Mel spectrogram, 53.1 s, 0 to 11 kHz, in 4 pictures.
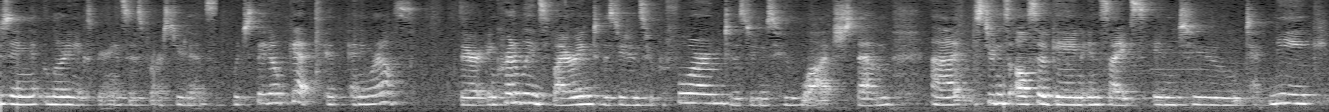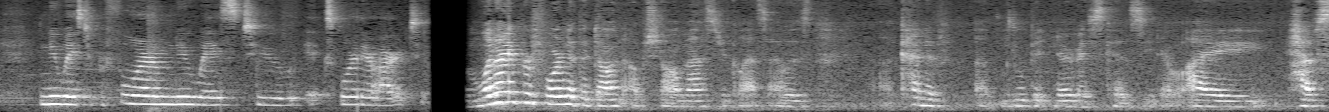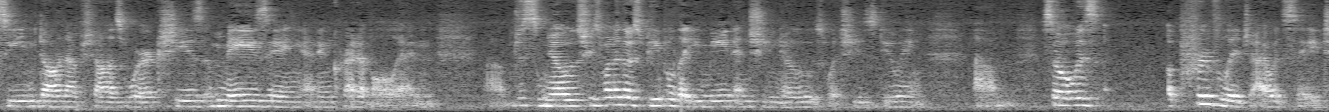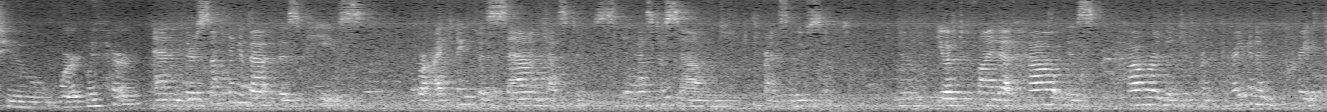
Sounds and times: Speech: 0.0 - 37.7, 38.3 - 53.1.

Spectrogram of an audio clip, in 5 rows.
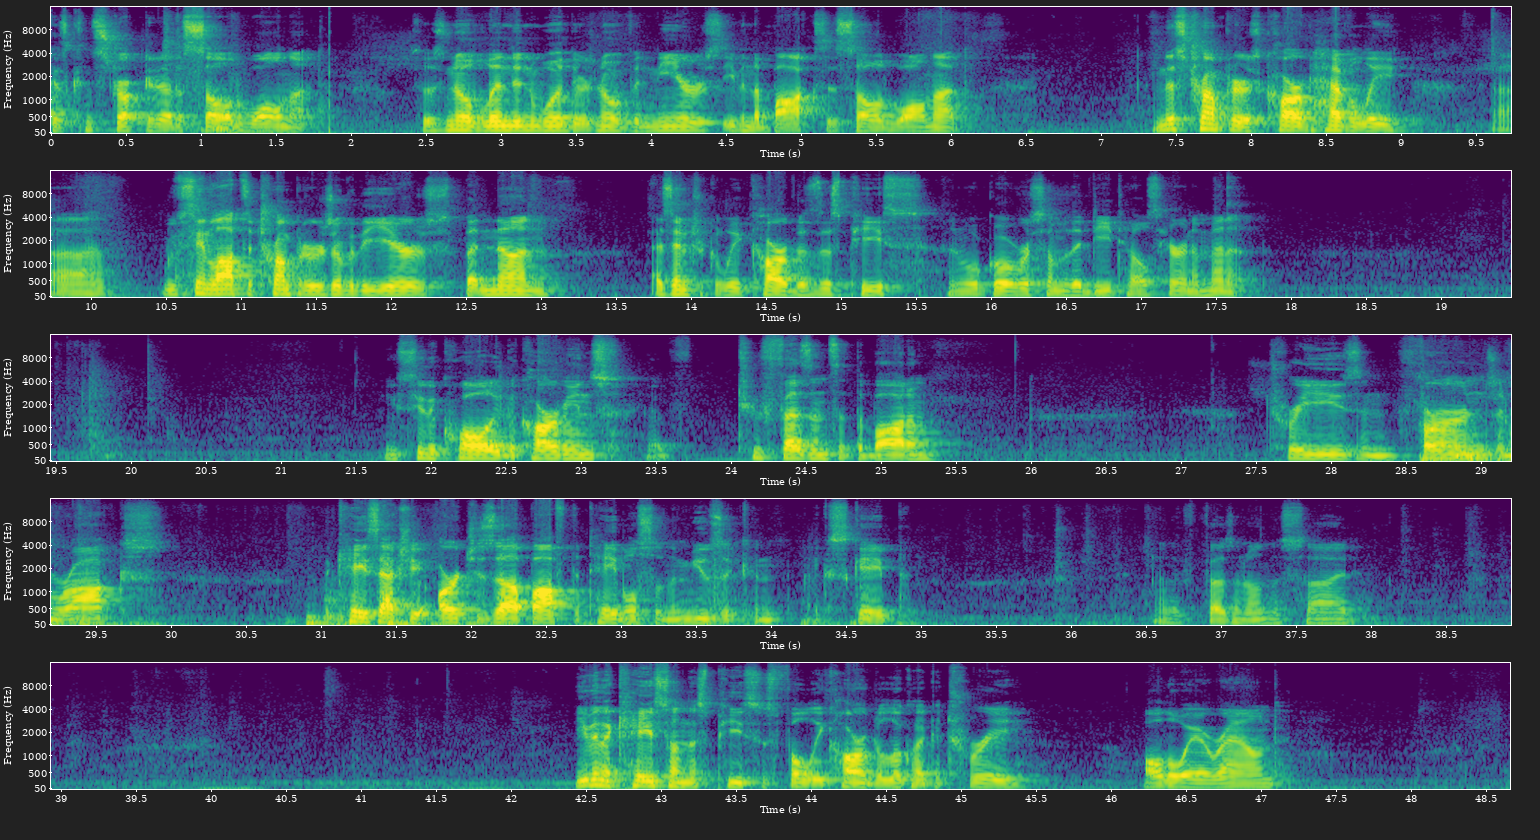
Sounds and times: Speech: 0.0 - 6.2, 7.3 - 17.9, 21.7 - 25.5, 27.6 - 30.0, 31.0 - 35.0, 36.5 - 38.0, 42.4 - 45.6, 46.2 - 47.3.

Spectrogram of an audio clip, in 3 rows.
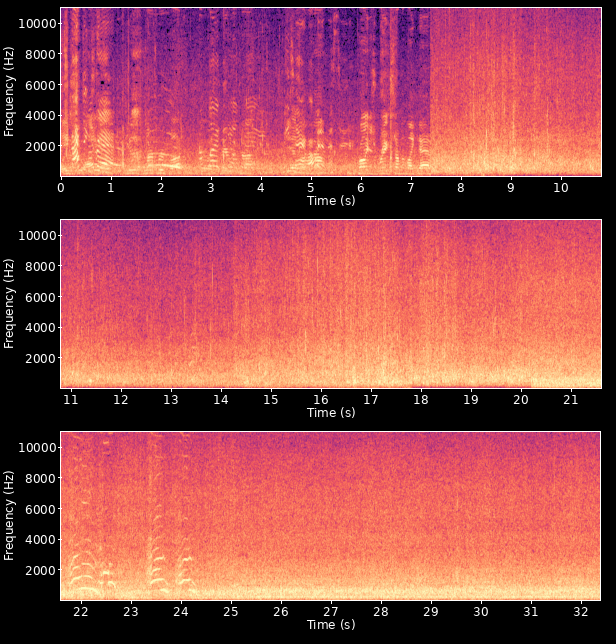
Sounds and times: Rowboat, canoe, kayak: 0.0 - 32.3
Waves, surf: 0.0 - 32.3.

